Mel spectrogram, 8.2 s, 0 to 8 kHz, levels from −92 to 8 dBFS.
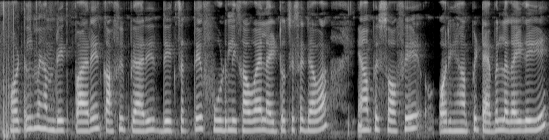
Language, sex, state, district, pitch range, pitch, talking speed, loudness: Hindi, female, Rajasthan, Jaipur, 205-235 Hz, 210 Hz, 220 wpm, -18 LUFS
